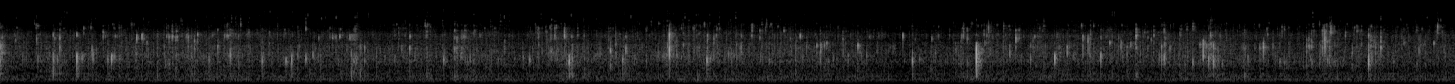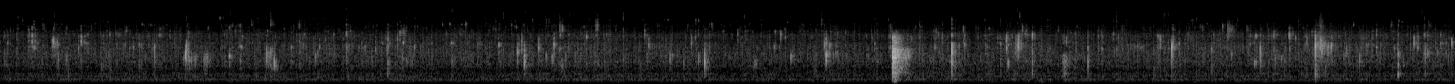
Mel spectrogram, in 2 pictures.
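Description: Potato galettes frying in two skillets, a cast-iron pan and a non-stick pan: a steady sizzle with many small pops. One louder knock about four-fifths of the way through.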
